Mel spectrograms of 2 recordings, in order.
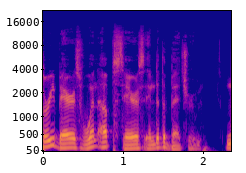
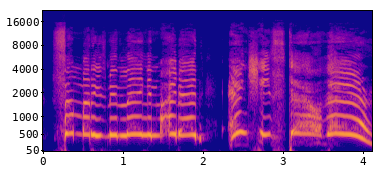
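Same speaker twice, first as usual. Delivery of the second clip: very high, small, squeaky, tiny bear cub voice. Narrating a story, voicing the little small wee bear in his little small wee voice. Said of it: "in his little small wee voice".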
